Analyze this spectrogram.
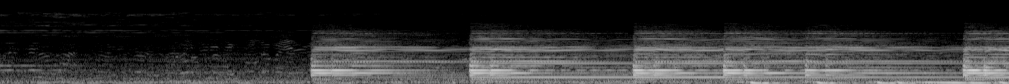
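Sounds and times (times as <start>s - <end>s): bell-like instrumental melody: 0.0s - 10.0s.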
